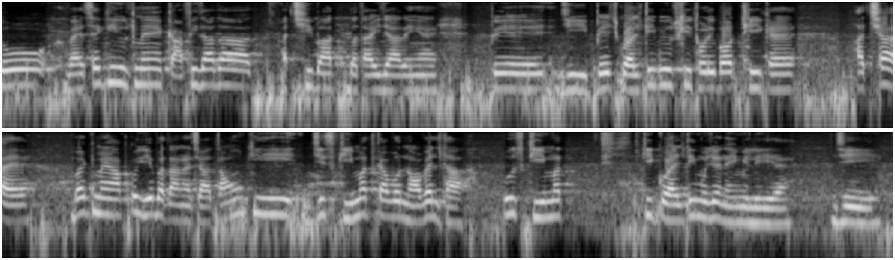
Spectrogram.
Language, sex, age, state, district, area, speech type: Urdu, male, 18-30, Uttar Pradesh, Shahjahanpur, urban, spontaneous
